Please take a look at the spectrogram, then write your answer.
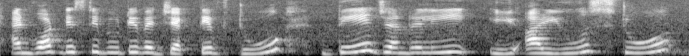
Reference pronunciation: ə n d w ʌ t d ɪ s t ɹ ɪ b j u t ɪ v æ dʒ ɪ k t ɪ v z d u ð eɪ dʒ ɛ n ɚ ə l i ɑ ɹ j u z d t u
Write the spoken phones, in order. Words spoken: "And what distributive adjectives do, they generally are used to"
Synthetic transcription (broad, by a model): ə n d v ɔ t d ɪ s t ɹ ɪ b j u t ɪ v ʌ dʒ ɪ k t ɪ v d u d eɪ dʒ ɛ n ɚ ə l i ɑ ɹ j u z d t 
